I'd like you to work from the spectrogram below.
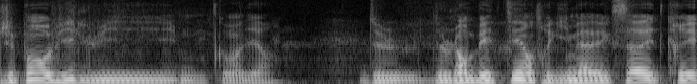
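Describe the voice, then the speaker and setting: At a fairly slow pace, a dark, mellow voice holds a monotone, flat intonation against a quiet background. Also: man, fairly low pitch for a man. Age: 20s. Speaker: vocational sales teacher. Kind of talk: radio panel discussion.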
